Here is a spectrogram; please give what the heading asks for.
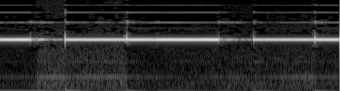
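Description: A Kidde wireless smoke alarm, linked wirelessly to other smoke alarms so that when one sounds they all sound, gives a loud, piercing high-pitched tone that pulses in rapid repeating beeps, continuous with no voices.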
